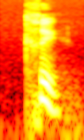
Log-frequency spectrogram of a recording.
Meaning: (adjective) raw (uncooked, unprocessed); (verb) past participle of croire; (noun) 1. growth 2. vineyard; vintage
- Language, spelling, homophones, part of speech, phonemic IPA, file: French, cru, crû / crue, adjective / verb / noun, /kʁy/, Fr-cru.ogg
